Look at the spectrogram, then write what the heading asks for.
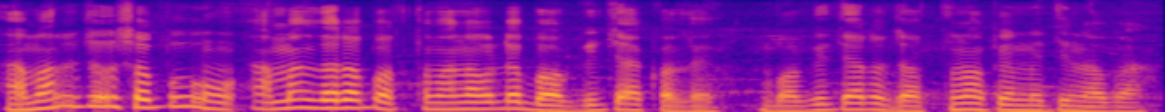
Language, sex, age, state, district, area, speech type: Odia, male, 18-30, Odisha, Kendujhar, urban, spontaneous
